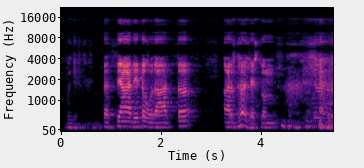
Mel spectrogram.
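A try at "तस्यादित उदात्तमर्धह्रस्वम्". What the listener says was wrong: उदात्त अर्ध तो माँ कहाँ चला गया? हाँ ठीक, तस्यादित उदात्तम अर्धह्रस्वम ऐसा पढ़िए, या ऐसा पढ़िए या तस्यादित उदात्त मर्धरस्वम ऐसा पढ़िए।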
